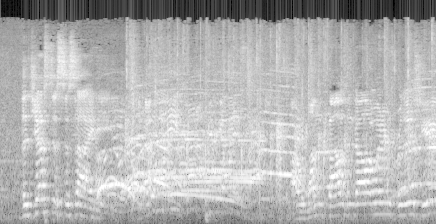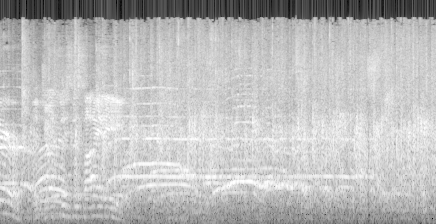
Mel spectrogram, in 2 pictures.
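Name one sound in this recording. A crowd cheers and shouts.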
